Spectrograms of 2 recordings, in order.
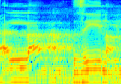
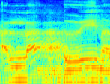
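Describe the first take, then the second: First: The z sound is pronounced hard and heavy. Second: The z sound is pronounced soft and light. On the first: The speaker calls it wrong. "ज़ा सख्ती वाली" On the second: The speaker calls it right. "ज़ा नरमी से पढ़ी जाती है"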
